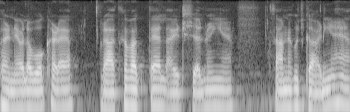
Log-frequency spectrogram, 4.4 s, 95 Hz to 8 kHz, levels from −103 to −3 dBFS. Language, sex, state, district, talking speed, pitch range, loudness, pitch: Hindi, male, Delhi, New Delhi, 235 wpm, 110-120 Hz, -20 LUFS, 115 Hz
